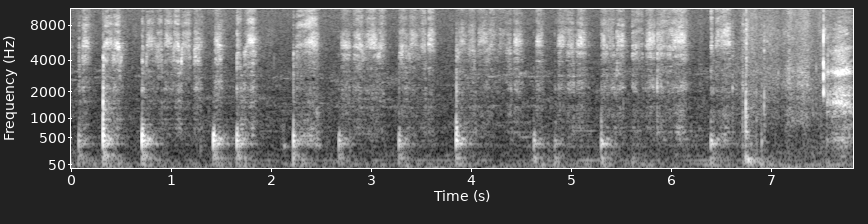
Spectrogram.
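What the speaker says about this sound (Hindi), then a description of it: "तो मैं यहां लिख देता हूं" Chalk or marker writing by hand on a classroom board during a chemistry lesson, a steady series of short scratchy strokes and taps, close and fairly loud, with the teacher's voice faintly between strokes.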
